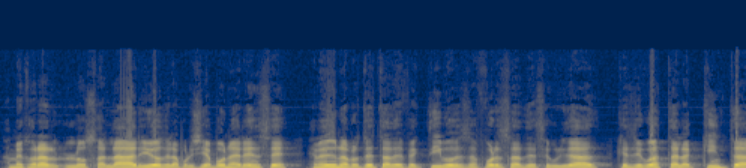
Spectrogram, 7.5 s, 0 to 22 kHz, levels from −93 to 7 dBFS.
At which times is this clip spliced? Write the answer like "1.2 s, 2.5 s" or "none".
3.0 s, 6.1 s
